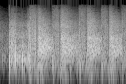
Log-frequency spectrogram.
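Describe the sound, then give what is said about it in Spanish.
Several loud explosions go off in quick succession, each a sharp, booming burst with a rumbling tail, filling the two seconds with no voices, in footage of armed militants clashing with the Israeli army. “Se escucharon varias explosiones.”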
